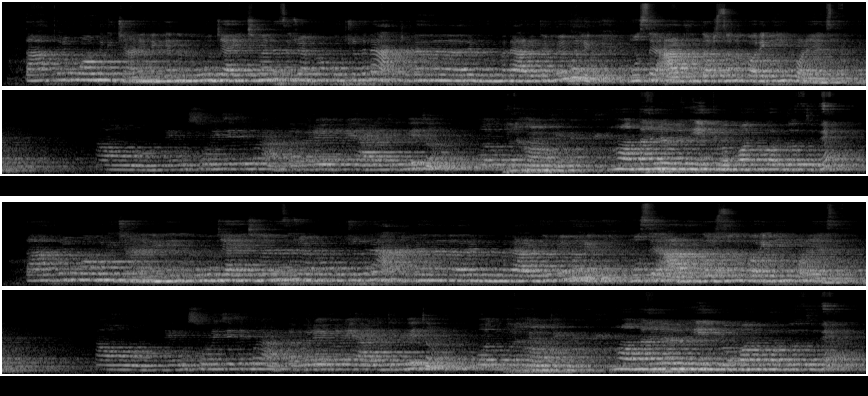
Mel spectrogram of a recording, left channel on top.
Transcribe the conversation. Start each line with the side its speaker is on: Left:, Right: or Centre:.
Left: ତାପରେ ମୁଁ ଆଉ ଟିକିେ ଜାନିନି କାହିଁକିନା ମୁଁ ଯାଇଛି ମାନେ ସେ ଯଉ ଆପଣ କହୁଛନ୍ତି ନା ଆ ଠଟାରେ ମାନେ ଆଳତି ହୁଏ ବୋଲି ମୁଁ
Right: ହୁଁ
Left: ସେ
Right: ହଁ
Left: ଆଳତି ଦର୍ଶନ କରିକି ହିଁ ପଳେଇ ଆସିଥିଲି।
Right: ହଁ ହଁ ନାଇଁ ମୁଁ ଶୁଣିଛି ଯେ କଣ ଆଠଟା ପରେ ମାନେ ଆଳତି ହୁଏ ତ ବନ୍ଦ କରିଦିଅନ୍ତି।
Left: ହଁ ହଁ ତାହେଲେ ହେଇଥିବ ବନ୍ଦ କରିଦଉଥିବେ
